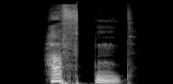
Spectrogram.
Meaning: present participle of haften
- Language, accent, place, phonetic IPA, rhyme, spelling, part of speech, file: German, Germany, Berlin, [ˈhaftn̩t], -aftn̩t, haftend, verb, De-haftend.ogg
